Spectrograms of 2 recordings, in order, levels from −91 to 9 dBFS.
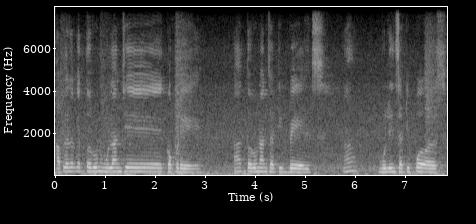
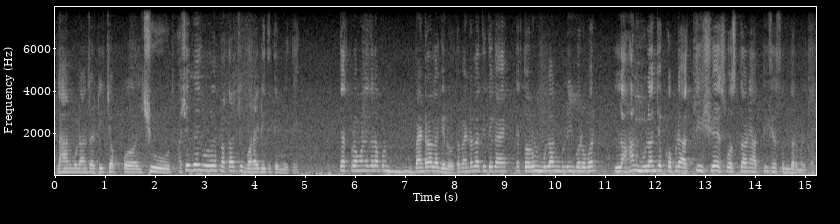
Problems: none marked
